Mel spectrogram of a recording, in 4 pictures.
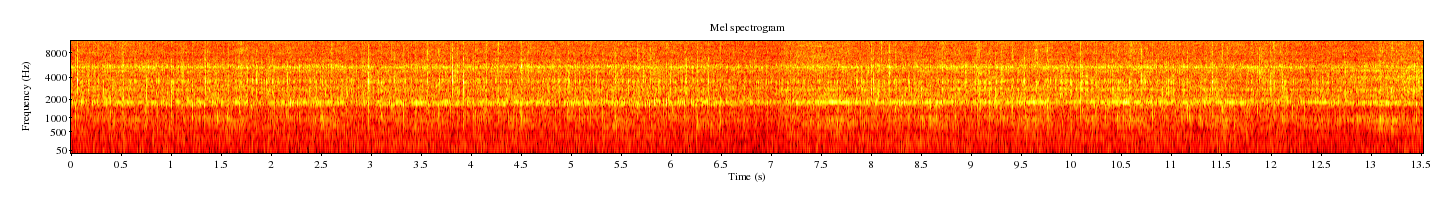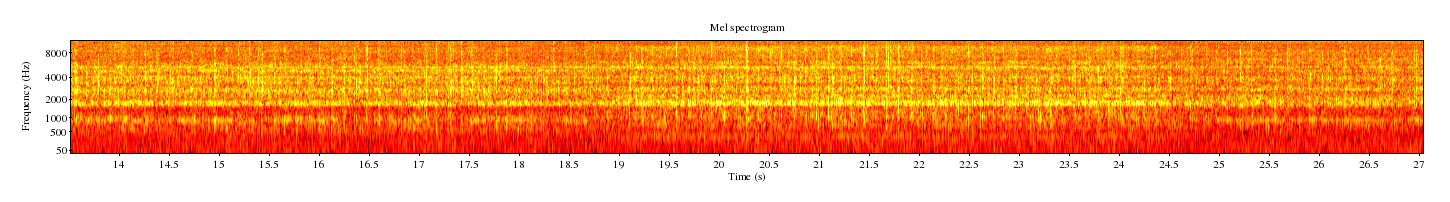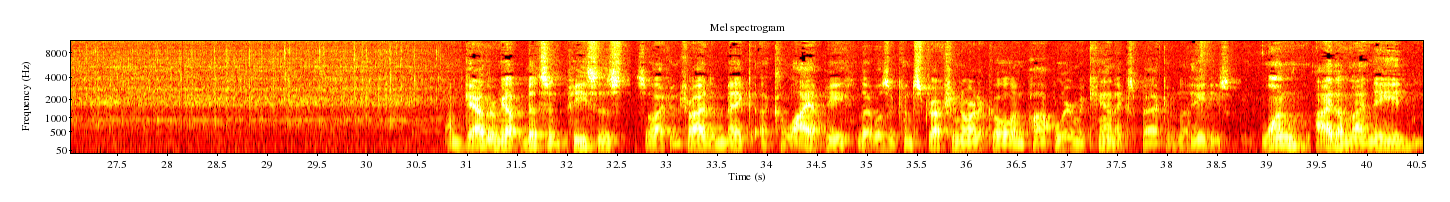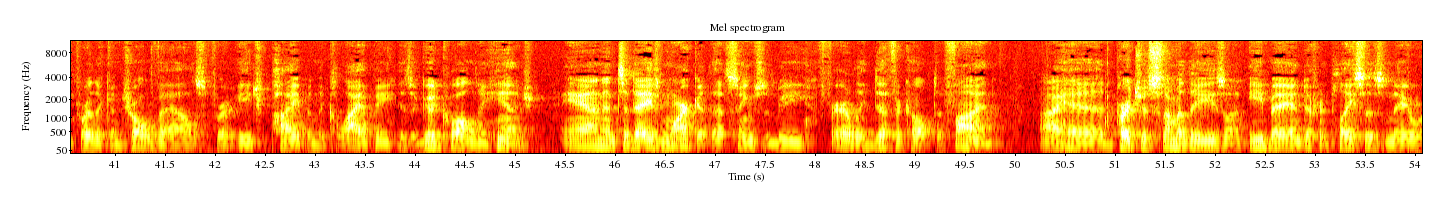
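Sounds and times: small motor humming with ticking: 0:00.0 - 0:54.0.

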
